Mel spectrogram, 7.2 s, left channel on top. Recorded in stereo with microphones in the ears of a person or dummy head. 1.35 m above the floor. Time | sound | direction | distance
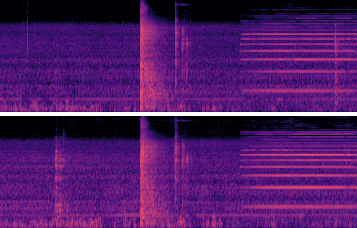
2.8 | a gunshot | 30° left (ahead or behind) | 0.7 m
4.8 | a violin | 40° right (ahead or behind) | 2.0 m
